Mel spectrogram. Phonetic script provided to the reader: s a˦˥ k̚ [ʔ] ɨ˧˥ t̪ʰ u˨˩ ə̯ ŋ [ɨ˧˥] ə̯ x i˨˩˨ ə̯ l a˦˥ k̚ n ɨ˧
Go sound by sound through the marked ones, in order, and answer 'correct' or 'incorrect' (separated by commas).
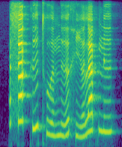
correct, incorrect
